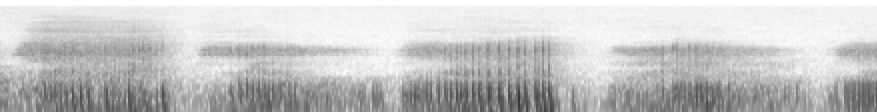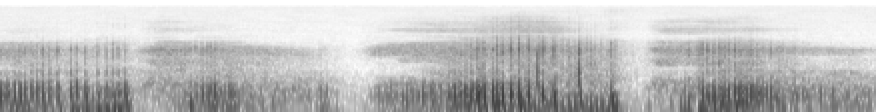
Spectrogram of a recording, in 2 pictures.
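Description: Loud breathing in a repeating pattern: three short quick breaths followed by a fourth longer, deeper forced breath, with no talking and brief pauses between each.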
